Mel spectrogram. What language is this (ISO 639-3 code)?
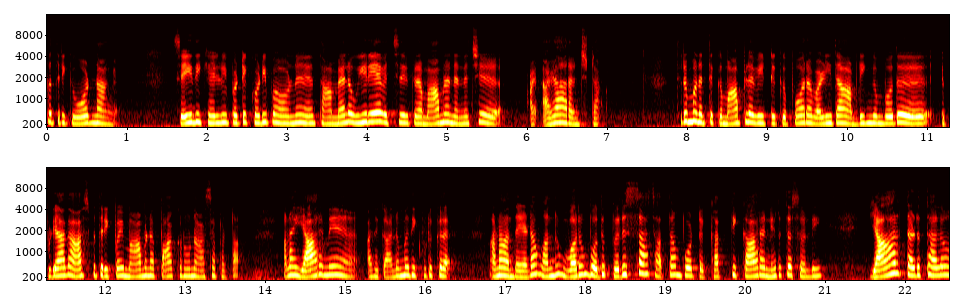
tam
